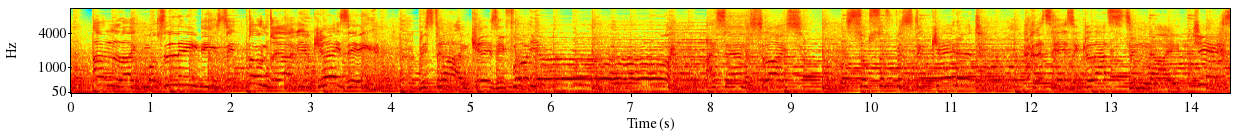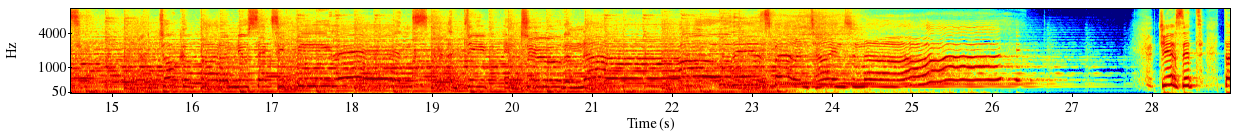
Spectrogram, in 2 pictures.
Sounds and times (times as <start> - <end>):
Music: 0.0 - 28.9
Male singing: 0.3 - 14.7, 15.5 - 26.5.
